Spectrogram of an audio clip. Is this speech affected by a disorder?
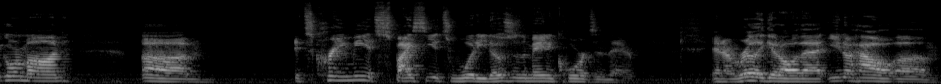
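No.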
